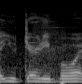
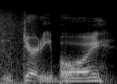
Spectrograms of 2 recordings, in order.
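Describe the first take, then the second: First: Imitating video quote. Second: Slow, loud put-on old teacher voice; old teacher impression. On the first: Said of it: "I'm trying to say". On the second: Quoting the old teacher from a viral video, slow and loud. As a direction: drag out the words like a scolding old man. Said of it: "this guy's like".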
